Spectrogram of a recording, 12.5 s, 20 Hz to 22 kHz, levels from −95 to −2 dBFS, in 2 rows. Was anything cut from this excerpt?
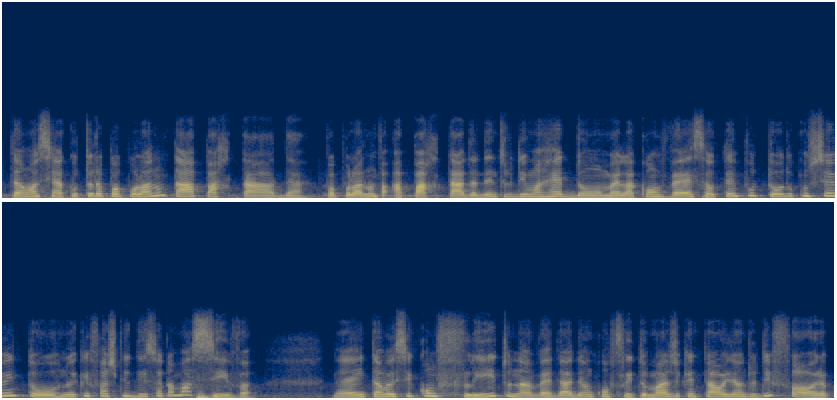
yes; 5 cuts; at 2.4 s, 2.8 s, 6.8 s, 7.1 s, 7.5 s

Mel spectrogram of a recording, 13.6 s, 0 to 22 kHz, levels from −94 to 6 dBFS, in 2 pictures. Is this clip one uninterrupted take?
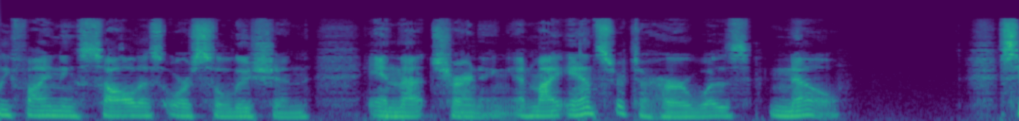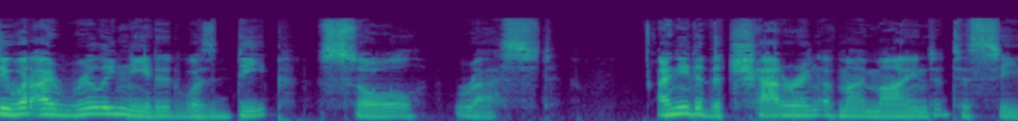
no; 1 cut; at 5.0 s

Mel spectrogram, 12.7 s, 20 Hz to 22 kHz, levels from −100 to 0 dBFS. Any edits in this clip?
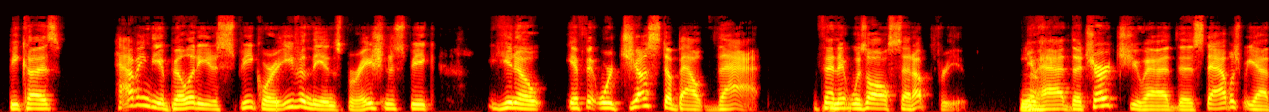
no; 0 cuts

